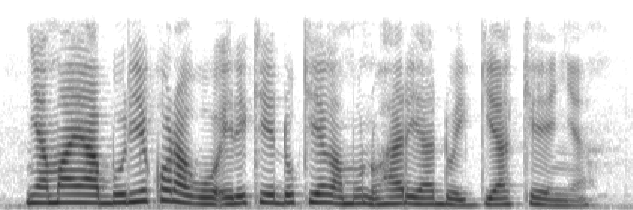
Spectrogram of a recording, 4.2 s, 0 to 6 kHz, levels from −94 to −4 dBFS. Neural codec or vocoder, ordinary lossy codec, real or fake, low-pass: none; none; real; 5.4 kHz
